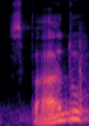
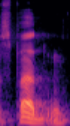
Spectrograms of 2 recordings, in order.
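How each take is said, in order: First: Sharply rising, higher disbelieving question; incredulous echo. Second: Said in the usual way. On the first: Acted. Mother doubting Pamela's explanation, incredulous. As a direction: throw the word back in disbelief.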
